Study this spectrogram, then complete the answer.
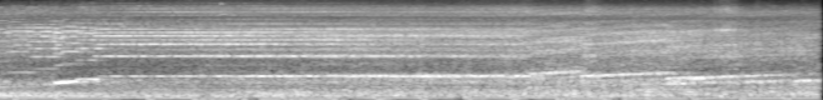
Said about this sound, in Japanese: わかりましたかこれあの以前、えー、ラジオネームエフライナーさんが教えてくださった、えー、ドレミの音階の、えー、京急 のあのモーター音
